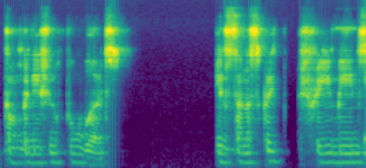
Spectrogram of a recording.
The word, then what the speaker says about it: Sanskrit: In Sanskrit, Shri means... It is not Sanskrit, it's Sanskrit. That N is not pronounced nice, full. It's Sanskrit, not Sanskrit. Okay.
